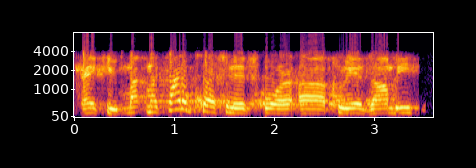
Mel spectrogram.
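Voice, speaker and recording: A man, a reporter asking questions over a phone line in halting, hesitant phrases. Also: on the high side, crowd noise. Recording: muffled phone line with faint noise.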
